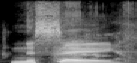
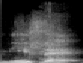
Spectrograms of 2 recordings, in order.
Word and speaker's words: Nisei: have JY numeral 2 Nisei. No, you're close, but I would have said Nisei.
